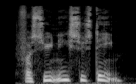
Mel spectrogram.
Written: forsyningssystem

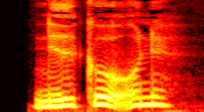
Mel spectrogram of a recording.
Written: nedgående

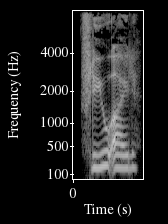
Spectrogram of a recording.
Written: flyveøgle

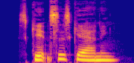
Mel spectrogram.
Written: skændselsgerning

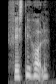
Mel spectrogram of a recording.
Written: FESTLIGHOLD

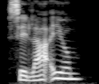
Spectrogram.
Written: sælarium

